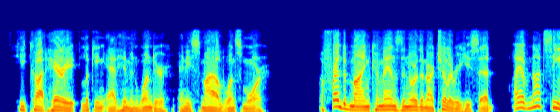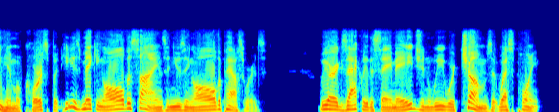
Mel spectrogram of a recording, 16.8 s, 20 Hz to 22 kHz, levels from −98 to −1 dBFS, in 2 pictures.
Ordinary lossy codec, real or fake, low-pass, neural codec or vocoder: Opus, 32 kbps; real; 7.2 kHz; none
